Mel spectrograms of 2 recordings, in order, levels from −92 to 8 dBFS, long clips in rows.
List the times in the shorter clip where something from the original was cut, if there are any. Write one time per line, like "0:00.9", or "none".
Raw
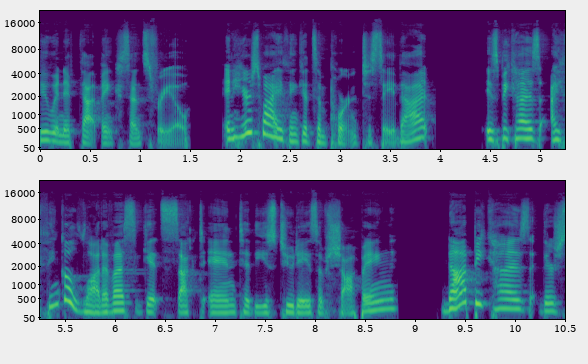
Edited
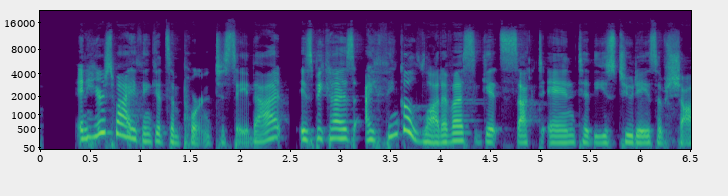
0:02.5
